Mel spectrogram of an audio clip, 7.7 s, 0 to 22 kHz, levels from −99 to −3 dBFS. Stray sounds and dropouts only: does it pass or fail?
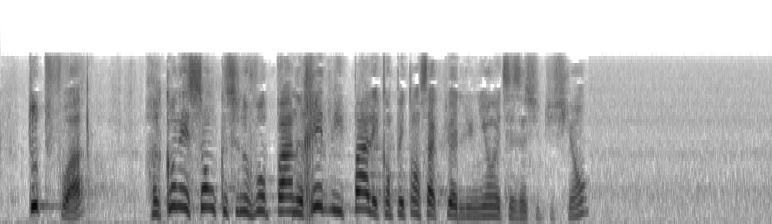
pass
